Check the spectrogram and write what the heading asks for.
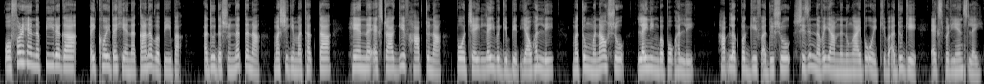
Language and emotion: Manipuri, neutral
